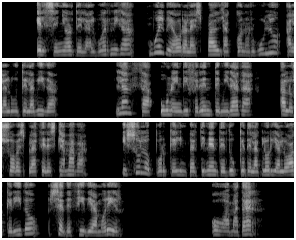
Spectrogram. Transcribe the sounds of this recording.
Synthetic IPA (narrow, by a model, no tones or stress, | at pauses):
e̞lse̞ɲo̞ɾðe̞lalβwe̞ɾniɣa | bwe̞lβe̞ao̞ɾalaespald̪ako̞no̞ɾɣuʎo̞alaluθðe̞laβiða | lanθaunaind̪ife̞ɾe̞nt̪e̞miɾaðaː | lo̞sːwaβ̞e̞splaθe̞ɾe̞ske̞amaβa | iso̞lo̞po̞ɾke̞ːlimpe̞ɾt̪inẽ̞nt̪e̞ðuke̞ðe̞laɣlo̞ɾjalo̞ake̞ɾiðo̞se̞ðe̞θiðe̞amo̞ɾiɾ | o̞amat̪aɾ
